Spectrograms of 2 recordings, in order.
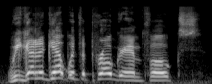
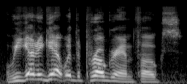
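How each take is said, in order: First: Pitched high, fast rally cry to the folks; preacher rousing his followers, high and fast; hoarse rally cry. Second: Fast rally cry, voice straining; rally cry again. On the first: Streamer rallying his followers with a fast, high shout. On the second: Streamer rallying followers again with a fast, strained cry. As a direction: push it out fast through a tired voice. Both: Acted. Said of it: "I'm losing my voice".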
